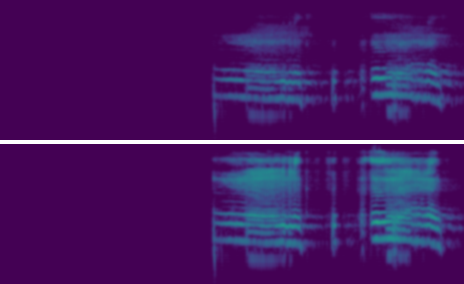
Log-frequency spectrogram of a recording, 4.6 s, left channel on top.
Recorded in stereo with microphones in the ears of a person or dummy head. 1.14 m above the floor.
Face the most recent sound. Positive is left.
turn(degrees=-70)  # may be behind; listen again after turning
